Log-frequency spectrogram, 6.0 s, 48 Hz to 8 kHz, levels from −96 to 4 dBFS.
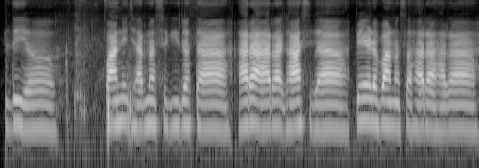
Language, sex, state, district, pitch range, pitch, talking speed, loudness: Hindi, female, Uttar Pradesh, Gorakhpur, 165-185 Hz, 170 Hz, 150 wpm, -21 LUFS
